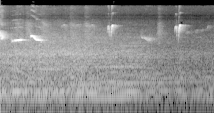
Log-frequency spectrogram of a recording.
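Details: Pied triller (mantenan) chirping for use as a training recording for songbirds: a few clear whistled notes, the first ones falling, then softer rising and falling chirps over a steady low hum.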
